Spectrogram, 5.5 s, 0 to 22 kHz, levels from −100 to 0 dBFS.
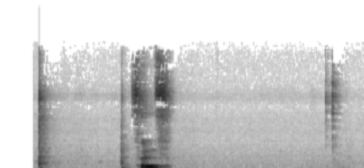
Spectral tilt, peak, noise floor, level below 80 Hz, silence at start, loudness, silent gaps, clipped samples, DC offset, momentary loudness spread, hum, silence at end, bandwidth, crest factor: -3.5 dB/octave; 0 dBFS; -56 dBFS; -60 dBFS; 0.55 s; -17 LUFS; none; under 0.1%; under 0.1%; 22 LU; none; 0.4 s; 16 kHz; 22 dB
